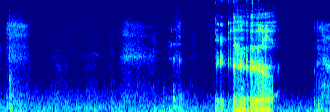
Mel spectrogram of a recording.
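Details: Drunk young man deliberately belching: one loud, drawn-out belch of about a second, with quieter voices and room noise before it.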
